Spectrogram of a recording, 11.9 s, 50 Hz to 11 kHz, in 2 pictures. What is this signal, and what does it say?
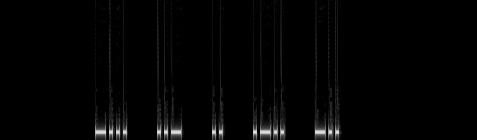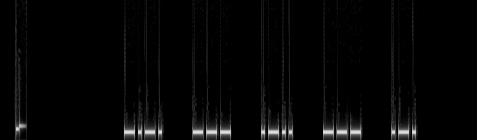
Morse code, heard as a keyed tone, about 28 wpm, spaced as for 16 wpm, 700 Hz. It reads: BUILD COLOR
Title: 3x Character Spacing - Top 300 Words - 28wpm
